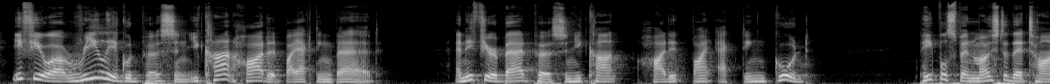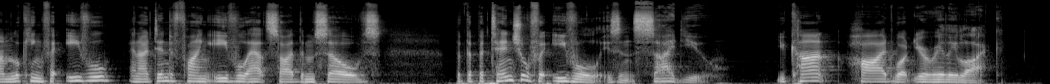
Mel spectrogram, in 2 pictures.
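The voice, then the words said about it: Put-on American accent. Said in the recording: “I did an American accent, not a West London accent.”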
